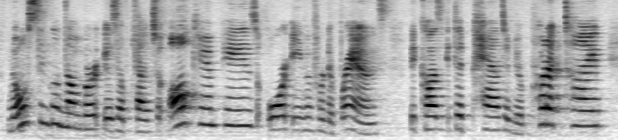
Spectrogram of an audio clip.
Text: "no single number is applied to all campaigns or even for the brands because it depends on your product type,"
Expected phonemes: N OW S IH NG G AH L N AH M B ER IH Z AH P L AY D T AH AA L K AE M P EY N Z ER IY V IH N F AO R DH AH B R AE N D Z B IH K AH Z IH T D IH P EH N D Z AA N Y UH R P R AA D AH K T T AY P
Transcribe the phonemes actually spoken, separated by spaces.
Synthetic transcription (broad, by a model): N OW S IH NG G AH L N AH M B ER IH Z AH P L AY D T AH AA L K AE M P EY N Z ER IY V IH N F AO R DH AH B R AE N D Z B IH K AH Z IH T D IH P EH N D Z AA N Y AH R P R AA D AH K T T AY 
